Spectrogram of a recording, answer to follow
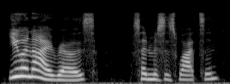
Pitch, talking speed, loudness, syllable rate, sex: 255 Hz, 180 wpm, -18 LUFS, 4.5 syllables/s, female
